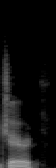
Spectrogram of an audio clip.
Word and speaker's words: Gerard: It's spelled Gerard, but I guess you pronounce it Jared.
